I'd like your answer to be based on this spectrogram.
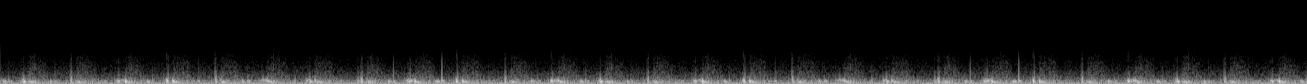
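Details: Womb sound played as a baby sleep aid: muffled, steady low thumping at about 125 beats a minute with regular rhythm under a constant whooshing hum of white noise and flowing sounds; heartbeat.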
